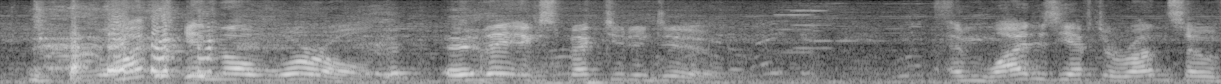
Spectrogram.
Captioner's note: laughs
